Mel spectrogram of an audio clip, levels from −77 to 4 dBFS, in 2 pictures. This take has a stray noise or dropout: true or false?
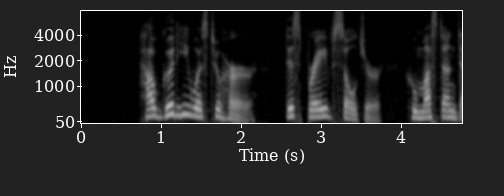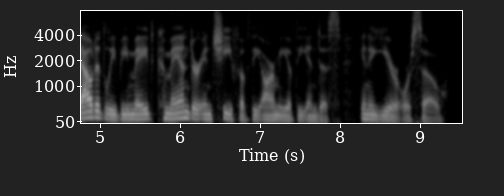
false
